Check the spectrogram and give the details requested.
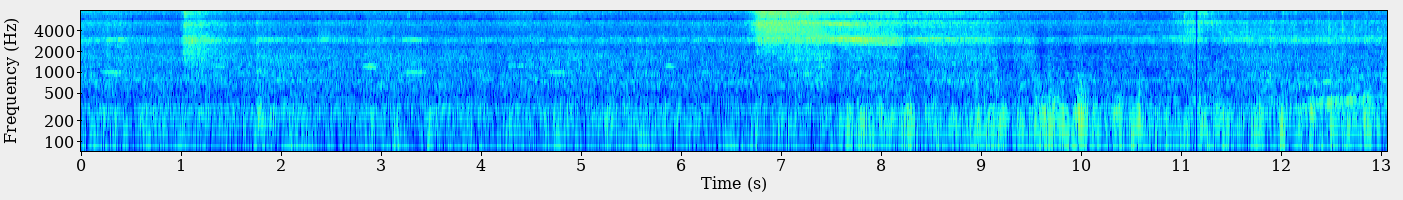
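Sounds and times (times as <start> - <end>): train wheels rumbling on rail: 0.0 - 13.0
high squealing hiss: 6.7 - 8.8.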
